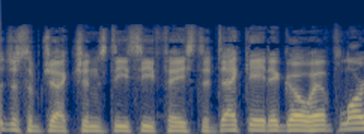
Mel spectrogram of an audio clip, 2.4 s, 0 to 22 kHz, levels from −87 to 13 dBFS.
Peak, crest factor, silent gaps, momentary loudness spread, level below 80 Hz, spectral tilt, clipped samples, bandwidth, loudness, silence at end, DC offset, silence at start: -2 dBFS; 18 dB; none; 4 LU; -56 dBFS; -4.5 dB/octave; under 0.1%; 10.5 kHz; -20 LUFS; 0 s; under 0.1%; 0 s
